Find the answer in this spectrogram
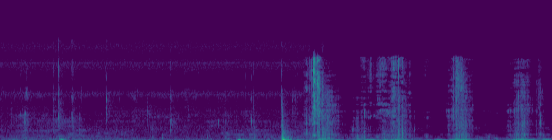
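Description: Close-up chewing and crunching of food: after a quiet start with a couple of light taps, a run of irregular crunches begins about halfway in.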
